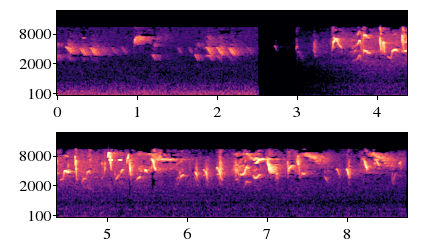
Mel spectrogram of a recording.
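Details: American goldfinch with a few high twitters, a short silent gap, then a long, lively run of rapid high chirps, trills and slurred notes.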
